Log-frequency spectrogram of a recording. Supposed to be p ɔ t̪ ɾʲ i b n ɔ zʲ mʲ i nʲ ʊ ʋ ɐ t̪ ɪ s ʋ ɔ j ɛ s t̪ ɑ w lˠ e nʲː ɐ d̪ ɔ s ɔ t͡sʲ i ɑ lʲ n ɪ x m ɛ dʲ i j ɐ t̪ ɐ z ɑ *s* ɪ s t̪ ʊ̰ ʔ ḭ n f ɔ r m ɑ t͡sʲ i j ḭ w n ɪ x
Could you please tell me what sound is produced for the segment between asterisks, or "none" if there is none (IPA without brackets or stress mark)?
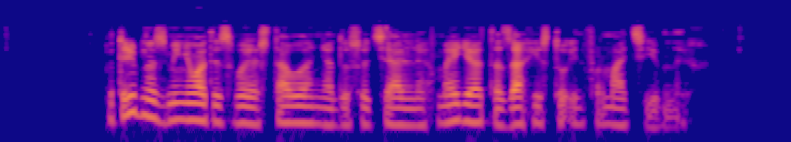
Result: x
